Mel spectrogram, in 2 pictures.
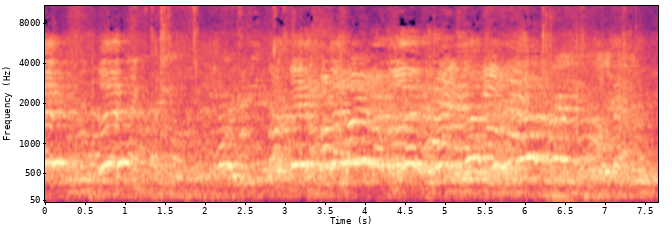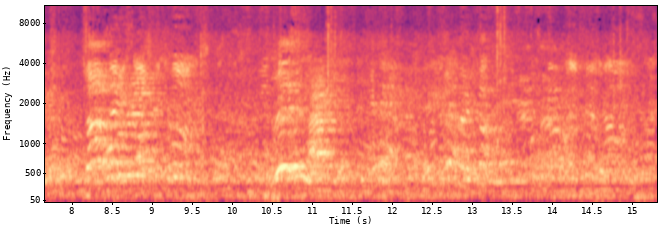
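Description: Wrestlers' bodies thud and scuffle on a mat.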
